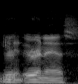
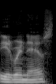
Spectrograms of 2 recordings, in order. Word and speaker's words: Irenaeus: Irenaeus. Irenaeus, thank you.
